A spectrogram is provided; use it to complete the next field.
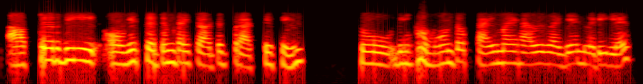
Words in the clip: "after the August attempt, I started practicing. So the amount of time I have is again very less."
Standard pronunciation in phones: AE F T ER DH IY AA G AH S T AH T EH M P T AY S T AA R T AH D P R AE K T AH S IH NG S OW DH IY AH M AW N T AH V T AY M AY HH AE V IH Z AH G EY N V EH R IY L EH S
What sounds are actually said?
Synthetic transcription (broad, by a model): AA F T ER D IY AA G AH S T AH T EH M T AY S T AA R T AH D P R AE K T AH S IH NG S OW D IY AH M AW N T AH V T AY M AY HH AE V IH Z AH G EY N V EH R IY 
